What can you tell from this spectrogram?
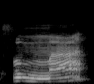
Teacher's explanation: bibirnya keduanya dirapatkan sebagai makhraj asalnya dan suaranya keluar dari rongga hidung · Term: gunah musyaddad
